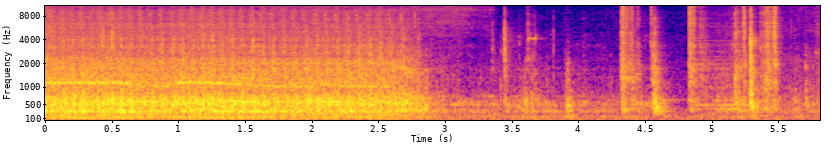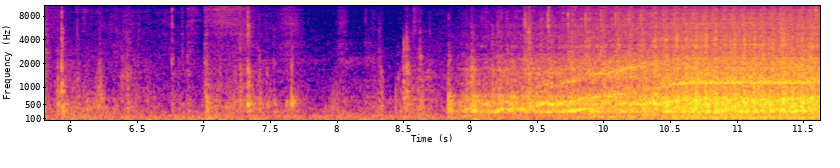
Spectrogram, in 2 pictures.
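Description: A sewing machine chain-pieces quilt blocks, its needle whirring in a fast steady run, then stopping for a stretch of clicks and handling before starting up again near the end.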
